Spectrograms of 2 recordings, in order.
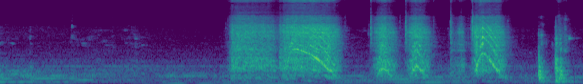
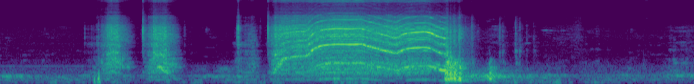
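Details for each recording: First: Drill driving a screw while rebuilding a deck section: bursts of high whine break into uneven rattling chatter as the bit jumps and cams out of the screw head because it is not seated properly. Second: Drill driving deck screws during a deck repair, with the bit fully seated in the screw head. Smooth steady motor whine that sags slightly as the screw bites, with no chatter or bouncing; normal screw driving.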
